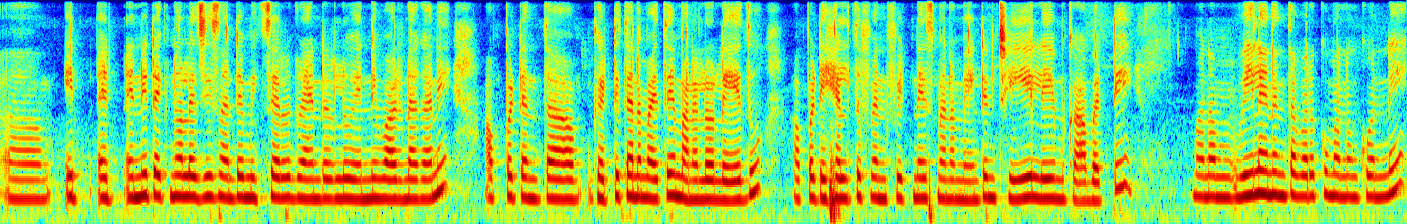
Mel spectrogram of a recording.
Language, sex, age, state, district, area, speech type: Telugu, female, 18-30, Telangana, Ranga Reddy, rural, spontaneous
